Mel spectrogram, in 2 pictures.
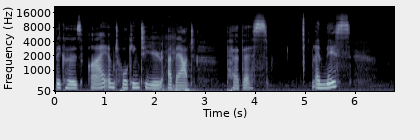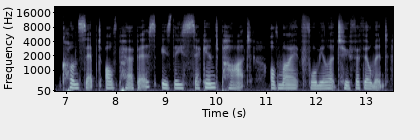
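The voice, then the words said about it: Nasal, congested voice. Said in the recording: “I am not well ... my voice is a little bit nasally today ... my dodgy voice”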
